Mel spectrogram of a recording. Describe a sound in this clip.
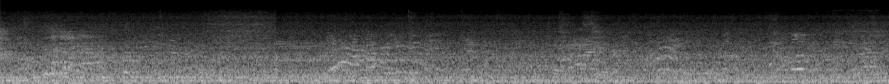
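Air hums steadily through tubes.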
